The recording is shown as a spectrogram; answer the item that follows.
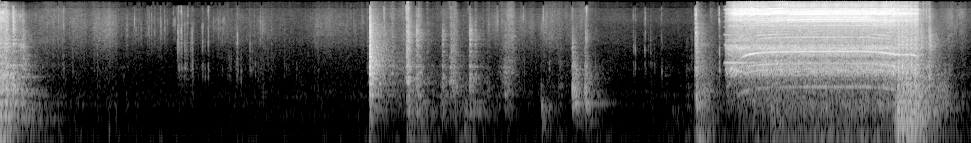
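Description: A power drill drives screws into the back panel of an appliance, with scattered knocks and taps from fitting the panel before a loud, steady whir of the drill runs for about two seconds near the end.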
